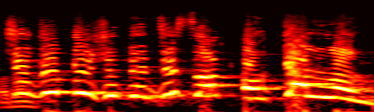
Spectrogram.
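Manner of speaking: heated, angry, agitated, worked-up outburst. Confronting a man about a child while told to calm down: angry, agitated outburst. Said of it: "Madame, madame, s'il vous plaît, rassurez-vous".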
